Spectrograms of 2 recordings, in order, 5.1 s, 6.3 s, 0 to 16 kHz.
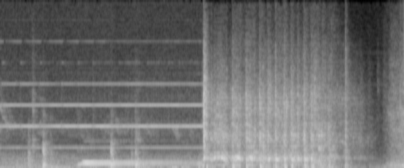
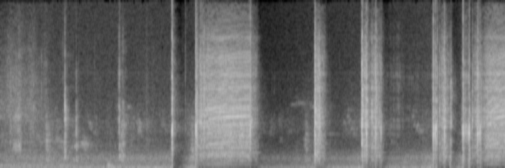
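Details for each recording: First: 2013 BMW F31 318d diesel after fitting a replacement starter from a same-engine car: dash chimes, then brisk, even cranking with quick compression pulses, much faster than before. Not started because the crank pulley and oil seal are off. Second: 2013 BMW F31 318d diesel starter jumped with 12 V: short bursts of high free-spinning whir with no engagement clunk. The pinion gear spins but never pops out, pointing to the solenoid as the cause of the slow or no cranking.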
